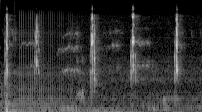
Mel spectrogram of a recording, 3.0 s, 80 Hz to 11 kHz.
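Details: Common kestrel at a nest in Théding during incubation, 2 May 2024, as the male takes over sitting on the eggs; short sharp clicking calls repeated about every half to one second, five in a row.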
